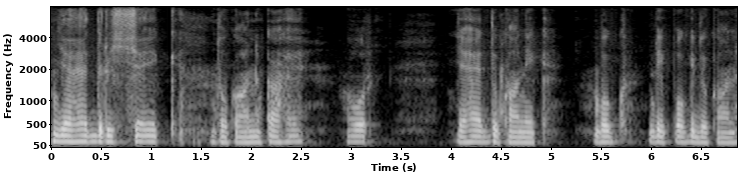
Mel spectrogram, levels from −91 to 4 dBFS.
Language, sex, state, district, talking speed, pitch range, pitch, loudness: Hindi, male, Bihar, Vaishali, 140 wpm, 115-125 Hz, 120 Hz, -20 LUFS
